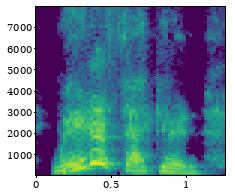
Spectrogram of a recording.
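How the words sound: It is said in an exaggerated, theatrical dramatic tone. It mocks another reader's overdone delivery. The speaker calls it wrong. "But she's making it so dramatic"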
